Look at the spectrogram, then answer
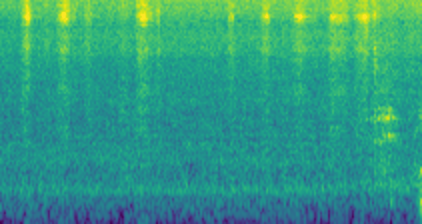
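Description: Pencil strokes scratching across paper while freehand-sketching a rectangle for a kitchen bench top, a series of short, faint scratchy rubs at an irregular rhythm with no talk over them.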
